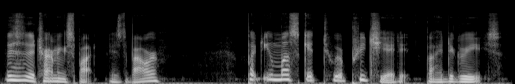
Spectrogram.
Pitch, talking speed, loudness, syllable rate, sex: 145 Hz, 200 wpm, -19 LUFS, 5.6 syllables/s, male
